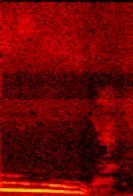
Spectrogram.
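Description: A voice imitates a wolf howl: one long, steady falling tone that drops away at the end, sung alone in a quiet setting and fairly close.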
